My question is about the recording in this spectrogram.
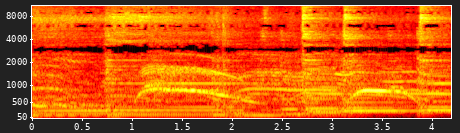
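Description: Live rock band with an electric guitar lead line of bent, sliding notes over bass guitar and drums, in a large hall.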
